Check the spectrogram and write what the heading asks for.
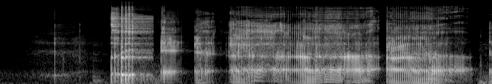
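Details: A long, loud, deep voiced belch after a couple of shorter ones, croaky vibration throughout, from a compilation of burps; burping.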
